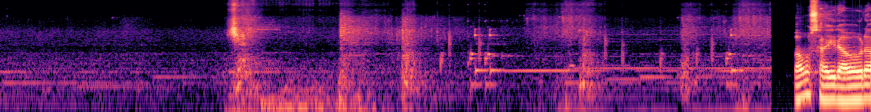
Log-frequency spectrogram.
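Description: Soft game music plays.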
